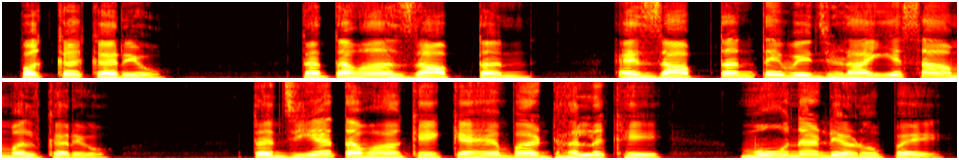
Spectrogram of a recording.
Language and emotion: Sindhi, neutral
